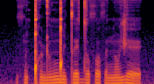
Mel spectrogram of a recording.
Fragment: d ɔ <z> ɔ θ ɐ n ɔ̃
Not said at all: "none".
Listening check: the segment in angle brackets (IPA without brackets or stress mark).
θ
